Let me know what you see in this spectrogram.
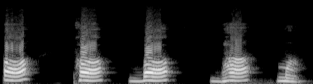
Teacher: दोनों ओठों को मिलाकर ओष्ठ व्यंजन का प्रयोग हो रहा है।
